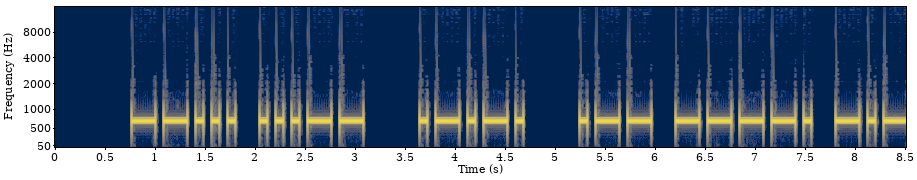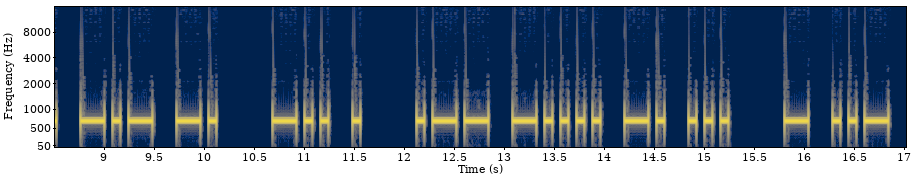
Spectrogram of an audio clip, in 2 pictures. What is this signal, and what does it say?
Morse code, heard as a keyed tone, about 15 wpm, 700 Hz. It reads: 73 <AR> W9KKN DE W6NS TU
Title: Practice QSO - Exchange 4 - Ending - 15wpm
